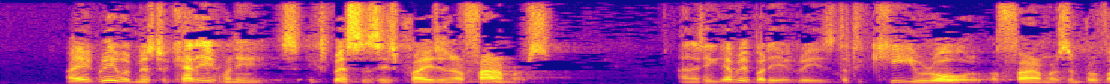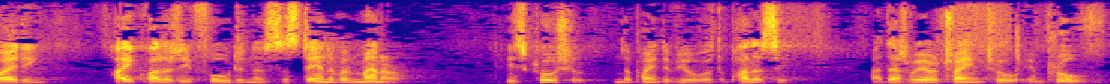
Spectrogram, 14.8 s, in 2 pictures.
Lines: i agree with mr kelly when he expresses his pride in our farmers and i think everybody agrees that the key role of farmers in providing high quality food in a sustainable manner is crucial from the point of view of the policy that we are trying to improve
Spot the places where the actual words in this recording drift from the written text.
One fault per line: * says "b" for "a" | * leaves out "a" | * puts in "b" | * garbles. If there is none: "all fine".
all fine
